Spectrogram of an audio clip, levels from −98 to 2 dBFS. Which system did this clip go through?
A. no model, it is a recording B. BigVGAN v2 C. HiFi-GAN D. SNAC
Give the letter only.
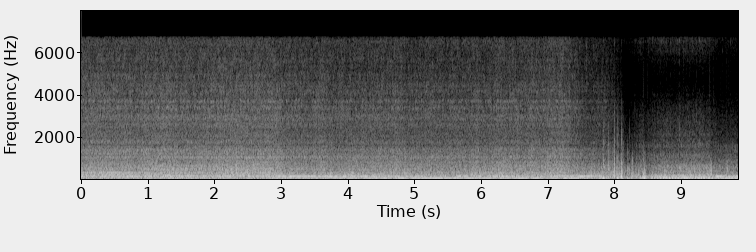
B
